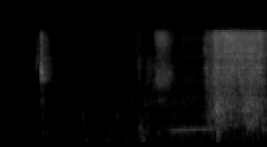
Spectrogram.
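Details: The speaker's own mechanical ventilator sounds during a podcast introduction: faint clicks, then a rising rush of air swelling into a steady loud hiss with a soft tonal whine as a breath is delivered; mechanical ventilator breath cycle.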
